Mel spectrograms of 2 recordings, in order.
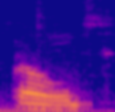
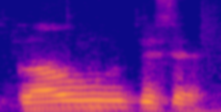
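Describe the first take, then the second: First: One consonant of the final cluster is dropped. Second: The full final consonant cluster is pronounced. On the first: "If you delete this z, z consonant, it will become clothes" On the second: "it has double consonant"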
